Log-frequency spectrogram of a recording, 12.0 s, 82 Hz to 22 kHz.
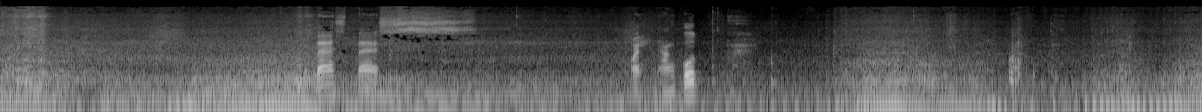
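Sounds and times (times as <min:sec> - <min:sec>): scooter engine running low: 0:09.6 - 0:12.0.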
